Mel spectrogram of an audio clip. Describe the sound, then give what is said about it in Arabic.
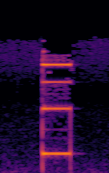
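A single short electronic beep from a phone line, a steady mid-pitched tone lasting about a third of a second, heard alone against faint background hiss as a caller's phone call to a sheikh, made to recite the Quran, cuts off. “قطع الاتصال.”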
